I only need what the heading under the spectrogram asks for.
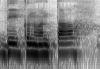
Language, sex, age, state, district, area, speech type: Punjabi, male, 30-45, Punjab, Ludhiana, urban, spontaneous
